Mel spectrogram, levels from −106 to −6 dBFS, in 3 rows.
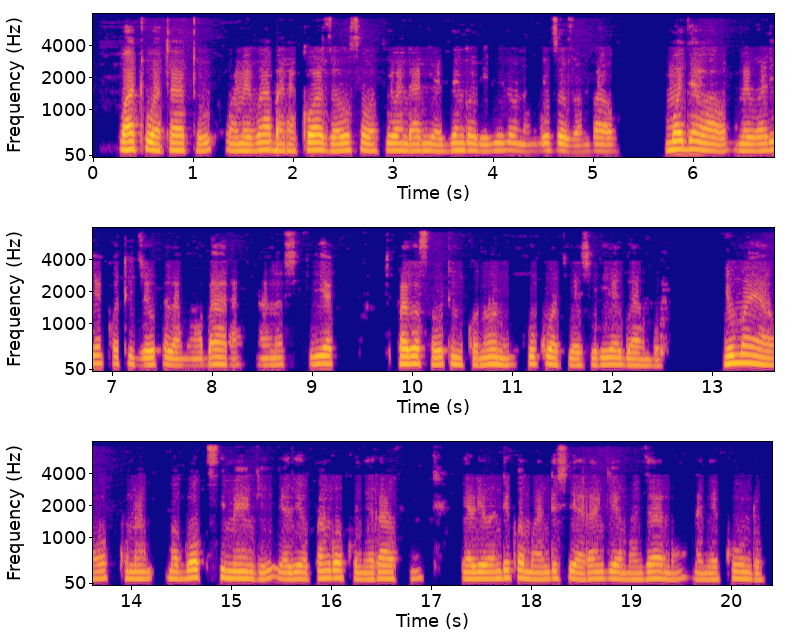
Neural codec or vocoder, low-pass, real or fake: none; 7.2 kHz; real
